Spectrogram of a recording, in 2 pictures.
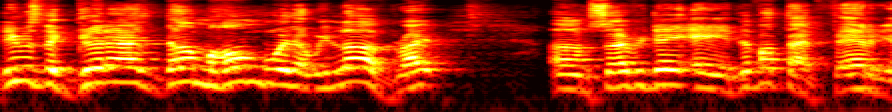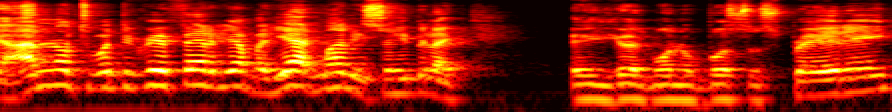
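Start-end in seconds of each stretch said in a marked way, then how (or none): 7.3-8.9 very low voice of a lovable dim buddy. Retelling what a dumb homeboy friend said every day, imitating a slow talker. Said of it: "he talks real slow like that".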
